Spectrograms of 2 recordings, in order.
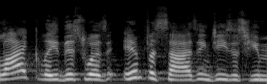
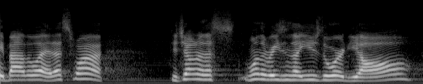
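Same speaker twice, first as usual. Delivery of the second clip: usual speaking voice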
